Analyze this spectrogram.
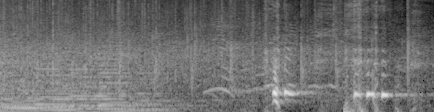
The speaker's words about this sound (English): Clap your hands and say, let go. Woo, and let God. Keep clapping till you let go. Keep clapping. Y'all ain't let go yet.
